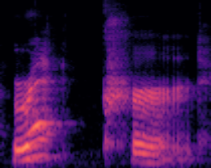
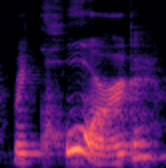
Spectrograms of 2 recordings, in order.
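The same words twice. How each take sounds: First: The stress is on the first syllable. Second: The stress is on the second syllable. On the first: It is the noun. "The noun form is record. Re is the strong one" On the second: It is the verb. "if you switch the stressed syllable to record, it becomes the verb"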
